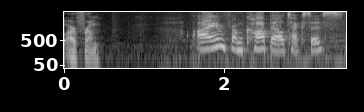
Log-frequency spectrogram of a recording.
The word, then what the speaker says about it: Coppell: And I would like you to pronounce the city and high school where you are from. I am from Coppell, Texas, not Coppell.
